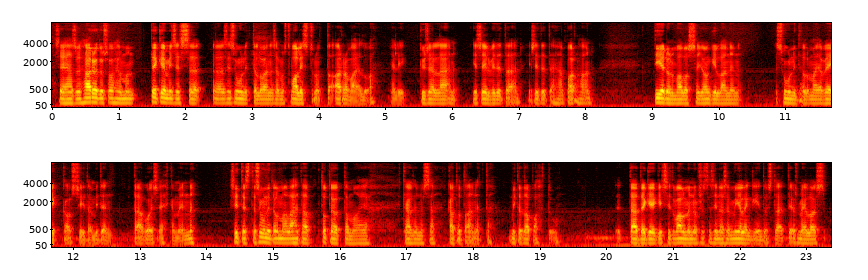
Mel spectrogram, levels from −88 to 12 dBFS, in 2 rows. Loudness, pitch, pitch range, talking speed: -24 LUFS, 100 Hz, 95-105 Hz, 135 wpm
